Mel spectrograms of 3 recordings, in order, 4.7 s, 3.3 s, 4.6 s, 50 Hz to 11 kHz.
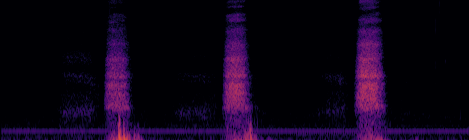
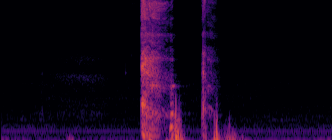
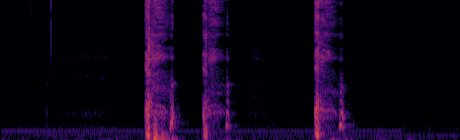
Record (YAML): exhalation_length: 4.7 s
exhalation_amplitude: 2102
exhalation_signal_mean_std_ratio: 0.38
cough_length: 3.3 s
cough_amplitude: 6823
cough_signal_mean_std_ratio: 0.32
three_cough_length: 4.6 s
three_cough_amplitude: 4353
three_cough_signal_mean_std_ratio: 0.29
survey_phase: beta (2021-08-13 to 2022-03-07)
age: 18-44
gender: Female
wearing_mask: 'No'
symptom_cough_any: true
symptom_runny_or_blocked_nose: true
symptom_sore_throat: true
symptom_abdominal_pain: true
symptom_fatigue: true
symptom_fever_high_temperature: true
symptom_headache: true
smoker_status: Never smoked
respiratory_condition_asthma: false
respiratory_condition_other: false
recruitment_source: Test and Trace
submission_delay: 1 day
covid_test_result: Positive
covid_test_method: RT-qPCR
covid_ct_value: 18.4
covid_ct_gene: ORF1ab gene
